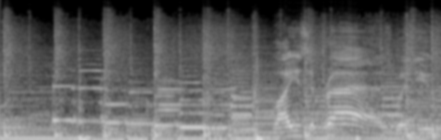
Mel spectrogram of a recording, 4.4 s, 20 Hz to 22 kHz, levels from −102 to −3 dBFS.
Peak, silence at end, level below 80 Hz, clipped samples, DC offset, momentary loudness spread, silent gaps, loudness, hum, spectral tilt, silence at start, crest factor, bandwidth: -10 dBFS; 0 s; -32 dBFS; under 0.1%; under 0.1%; 5 LU; none; -27 LUFS; none; -5.5 dB/octave; 0 s; 16 dB; 16 kHz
